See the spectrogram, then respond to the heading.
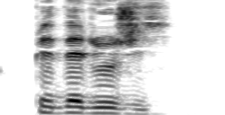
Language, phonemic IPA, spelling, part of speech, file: French, /pe.da.ɡɔ.ʒi/, pédagogie, noun, LL-Q150 (fra)-pédagogie.wav
- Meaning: 1. pedagogy; education 2. learning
